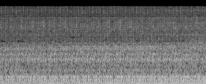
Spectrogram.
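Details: 2012 Freightliner crane truck with PTO air compressor: a loud, even diesel drone with a steady low rumble and no misses or knocks, even revved up; basically no blow-by, and the engine runs clean and healthy.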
